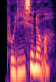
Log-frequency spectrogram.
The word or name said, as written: policenummer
